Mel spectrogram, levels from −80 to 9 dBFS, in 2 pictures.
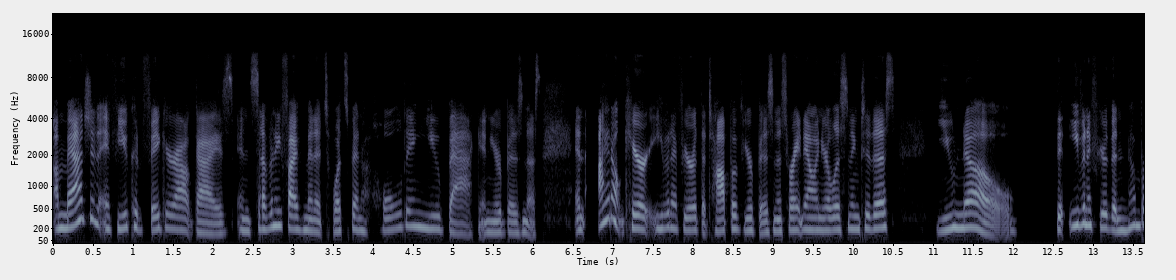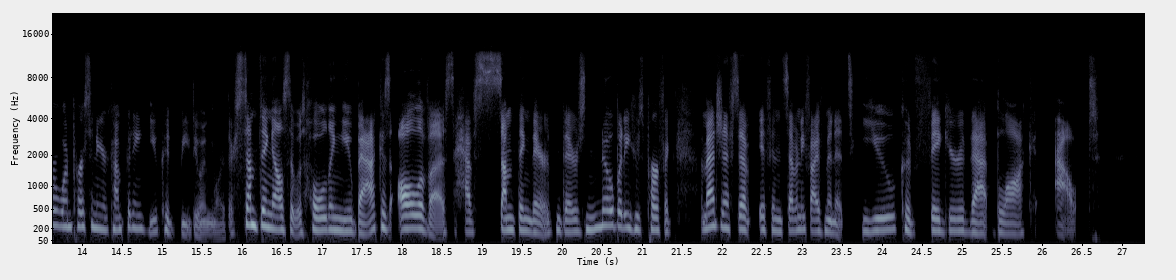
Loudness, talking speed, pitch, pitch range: -33 LUFS, 190 wpm, 180 Hz, 165-205 Hz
